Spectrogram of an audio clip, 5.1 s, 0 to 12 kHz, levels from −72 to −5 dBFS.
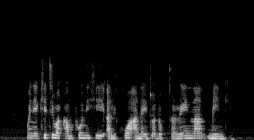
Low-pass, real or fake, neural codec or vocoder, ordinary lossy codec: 7.2 kHz; real; none; AAC, 48 kbps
